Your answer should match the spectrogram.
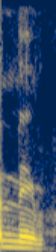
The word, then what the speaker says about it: name: उसी प्रकार एक और शब्द मैं लिखता हूँ NAME, एन को क्या हम नौ पढ़ेंगे, ए को क्या ए की मात्रा पढ़ेंगे, एम को क्या म पढ़ेंगे, हो गया नेम, ई साइलेंट रहा।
